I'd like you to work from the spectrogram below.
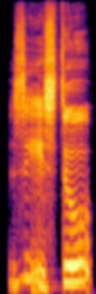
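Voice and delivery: high, loud and spiteful; gloating. A narrator's reading. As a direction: sneer it with triumph. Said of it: "sagte Höhnfeld hämisch".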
